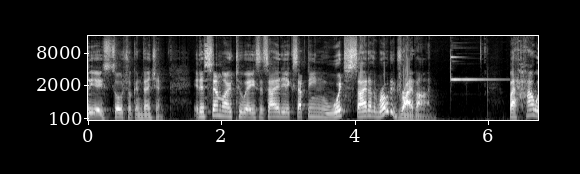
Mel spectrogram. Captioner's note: chime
